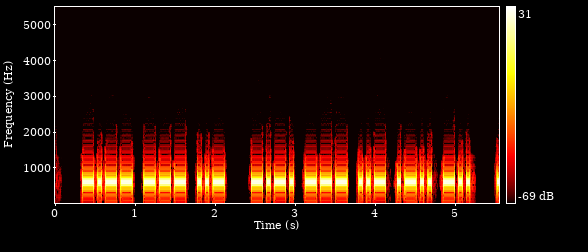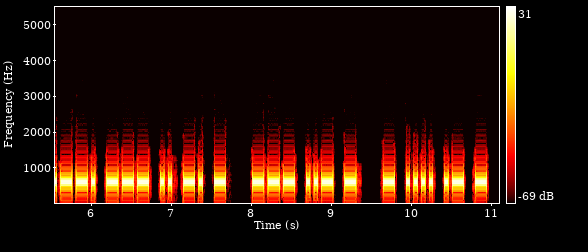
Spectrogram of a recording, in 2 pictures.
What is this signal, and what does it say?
Morse code, heard as a keyed tone, about 25 wpm, 600 Hz. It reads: YOU COULD POINT OUT THAT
